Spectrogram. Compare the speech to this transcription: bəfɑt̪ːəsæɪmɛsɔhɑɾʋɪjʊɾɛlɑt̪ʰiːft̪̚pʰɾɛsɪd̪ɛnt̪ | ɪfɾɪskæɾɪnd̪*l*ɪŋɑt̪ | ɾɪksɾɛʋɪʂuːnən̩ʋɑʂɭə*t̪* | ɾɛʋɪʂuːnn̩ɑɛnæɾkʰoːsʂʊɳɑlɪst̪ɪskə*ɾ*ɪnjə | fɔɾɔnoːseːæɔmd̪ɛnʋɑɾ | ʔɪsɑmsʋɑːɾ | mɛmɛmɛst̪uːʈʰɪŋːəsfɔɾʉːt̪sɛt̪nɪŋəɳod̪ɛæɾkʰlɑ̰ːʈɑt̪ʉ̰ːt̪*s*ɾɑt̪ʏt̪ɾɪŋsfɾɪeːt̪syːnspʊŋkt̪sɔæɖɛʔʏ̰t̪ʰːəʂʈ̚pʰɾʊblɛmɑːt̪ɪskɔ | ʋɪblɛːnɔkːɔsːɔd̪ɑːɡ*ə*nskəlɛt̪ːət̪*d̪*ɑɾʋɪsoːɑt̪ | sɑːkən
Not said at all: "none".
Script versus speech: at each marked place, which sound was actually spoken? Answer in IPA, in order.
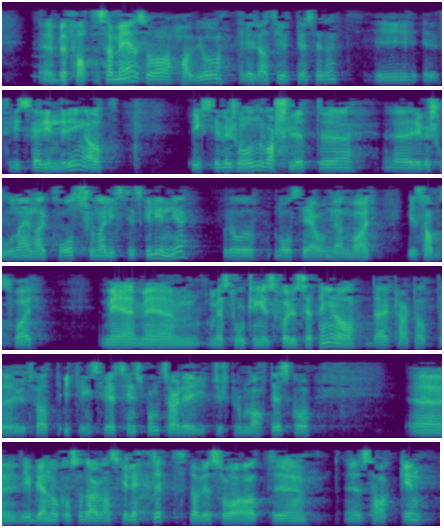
ɾ, t̪, l, f, ɑ, d̪

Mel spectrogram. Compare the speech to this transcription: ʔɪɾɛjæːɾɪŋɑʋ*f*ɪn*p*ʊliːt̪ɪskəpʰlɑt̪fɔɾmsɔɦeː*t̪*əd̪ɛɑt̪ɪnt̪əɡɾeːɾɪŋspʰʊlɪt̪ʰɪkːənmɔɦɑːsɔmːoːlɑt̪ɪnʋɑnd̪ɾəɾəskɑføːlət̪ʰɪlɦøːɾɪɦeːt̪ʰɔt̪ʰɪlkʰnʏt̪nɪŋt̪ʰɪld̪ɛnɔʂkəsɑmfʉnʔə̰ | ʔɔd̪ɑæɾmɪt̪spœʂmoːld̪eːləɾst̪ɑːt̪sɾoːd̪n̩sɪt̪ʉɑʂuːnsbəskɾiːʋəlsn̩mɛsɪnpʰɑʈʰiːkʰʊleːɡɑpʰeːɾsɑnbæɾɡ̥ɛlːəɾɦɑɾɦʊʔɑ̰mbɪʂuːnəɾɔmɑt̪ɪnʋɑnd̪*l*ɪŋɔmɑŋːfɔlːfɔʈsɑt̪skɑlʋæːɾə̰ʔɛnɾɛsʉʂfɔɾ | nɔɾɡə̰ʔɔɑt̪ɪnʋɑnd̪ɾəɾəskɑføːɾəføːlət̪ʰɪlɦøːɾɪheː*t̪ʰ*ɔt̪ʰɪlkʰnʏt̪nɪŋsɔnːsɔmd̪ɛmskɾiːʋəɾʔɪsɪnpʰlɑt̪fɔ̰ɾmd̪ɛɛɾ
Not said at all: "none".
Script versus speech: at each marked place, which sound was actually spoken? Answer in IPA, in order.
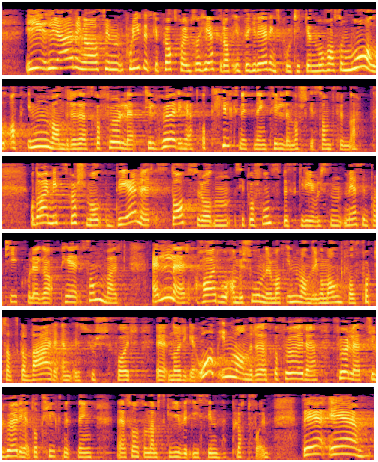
s, pʰ, t̪, ɾ, t̪

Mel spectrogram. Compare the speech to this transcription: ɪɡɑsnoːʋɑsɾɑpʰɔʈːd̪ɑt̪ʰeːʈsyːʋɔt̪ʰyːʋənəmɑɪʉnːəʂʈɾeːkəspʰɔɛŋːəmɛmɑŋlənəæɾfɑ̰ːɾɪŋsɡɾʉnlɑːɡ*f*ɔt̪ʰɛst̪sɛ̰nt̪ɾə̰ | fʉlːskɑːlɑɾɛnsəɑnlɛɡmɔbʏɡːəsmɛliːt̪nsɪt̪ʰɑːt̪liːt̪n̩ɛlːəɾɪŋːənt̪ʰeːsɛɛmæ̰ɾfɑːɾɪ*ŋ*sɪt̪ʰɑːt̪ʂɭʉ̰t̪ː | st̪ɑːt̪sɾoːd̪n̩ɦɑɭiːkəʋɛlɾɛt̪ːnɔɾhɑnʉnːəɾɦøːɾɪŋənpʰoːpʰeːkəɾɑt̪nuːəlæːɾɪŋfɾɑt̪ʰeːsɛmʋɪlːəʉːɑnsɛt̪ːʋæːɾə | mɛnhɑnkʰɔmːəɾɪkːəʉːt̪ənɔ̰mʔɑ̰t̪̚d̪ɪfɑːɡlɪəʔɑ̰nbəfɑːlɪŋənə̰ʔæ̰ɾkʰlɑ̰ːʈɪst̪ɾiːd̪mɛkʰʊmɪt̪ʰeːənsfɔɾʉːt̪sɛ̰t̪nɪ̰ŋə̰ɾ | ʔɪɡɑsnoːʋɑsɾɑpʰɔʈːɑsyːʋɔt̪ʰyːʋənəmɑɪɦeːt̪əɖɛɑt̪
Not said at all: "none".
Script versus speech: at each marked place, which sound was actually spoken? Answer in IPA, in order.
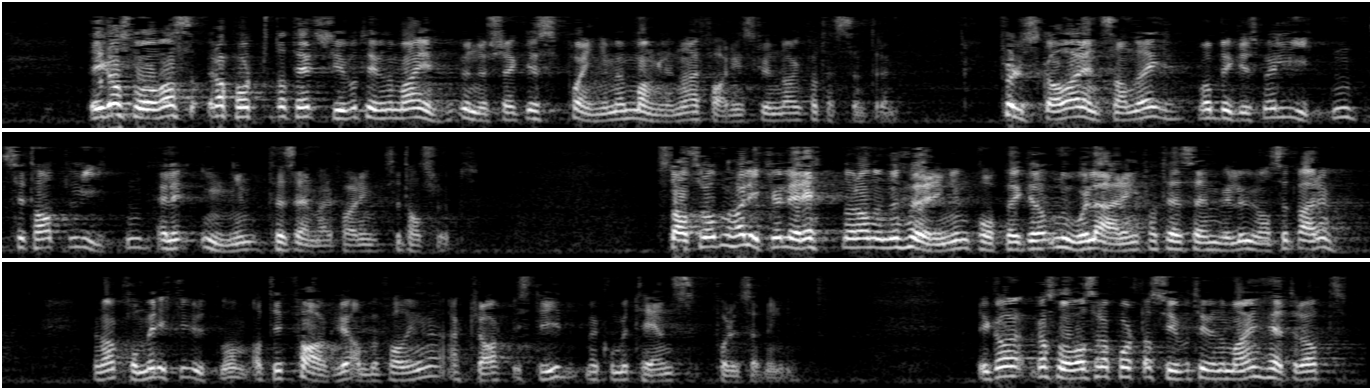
f, ŋ

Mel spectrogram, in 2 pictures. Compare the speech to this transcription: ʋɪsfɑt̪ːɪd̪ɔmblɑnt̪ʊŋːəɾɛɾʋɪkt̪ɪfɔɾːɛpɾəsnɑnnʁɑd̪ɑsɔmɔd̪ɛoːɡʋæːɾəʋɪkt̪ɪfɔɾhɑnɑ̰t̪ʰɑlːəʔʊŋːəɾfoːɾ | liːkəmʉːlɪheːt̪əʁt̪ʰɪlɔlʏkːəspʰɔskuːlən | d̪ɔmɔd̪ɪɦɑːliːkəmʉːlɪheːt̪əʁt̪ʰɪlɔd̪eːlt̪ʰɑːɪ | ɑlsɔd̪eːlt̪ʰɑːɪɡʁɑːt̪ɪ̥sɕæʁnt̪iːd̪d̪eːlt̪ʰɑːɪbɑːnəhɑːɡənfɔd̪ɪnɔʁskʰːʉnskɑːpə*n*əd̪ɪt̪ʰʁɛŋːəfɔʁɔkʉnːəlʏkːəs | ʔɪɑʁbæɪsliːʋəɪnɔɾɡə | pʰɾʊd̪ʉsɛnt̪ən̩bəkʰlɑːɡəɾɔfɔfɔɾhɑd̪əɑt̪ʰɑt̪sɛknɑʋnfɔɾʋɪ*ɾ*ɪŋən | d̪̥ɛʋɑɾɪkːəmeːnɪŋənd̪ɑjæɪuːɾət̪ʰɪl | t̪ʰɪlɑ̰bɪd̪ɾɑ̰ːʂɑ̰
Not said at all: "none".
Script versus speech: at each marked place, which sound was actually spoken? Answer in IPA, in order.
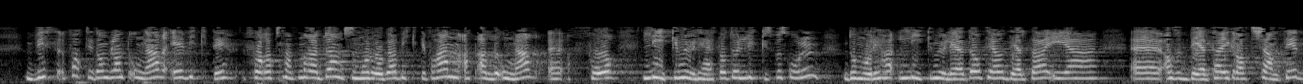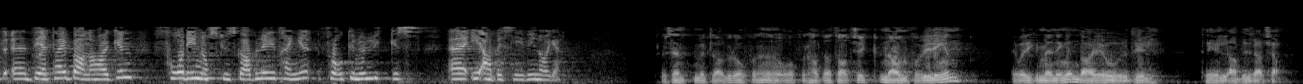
n, ɾ

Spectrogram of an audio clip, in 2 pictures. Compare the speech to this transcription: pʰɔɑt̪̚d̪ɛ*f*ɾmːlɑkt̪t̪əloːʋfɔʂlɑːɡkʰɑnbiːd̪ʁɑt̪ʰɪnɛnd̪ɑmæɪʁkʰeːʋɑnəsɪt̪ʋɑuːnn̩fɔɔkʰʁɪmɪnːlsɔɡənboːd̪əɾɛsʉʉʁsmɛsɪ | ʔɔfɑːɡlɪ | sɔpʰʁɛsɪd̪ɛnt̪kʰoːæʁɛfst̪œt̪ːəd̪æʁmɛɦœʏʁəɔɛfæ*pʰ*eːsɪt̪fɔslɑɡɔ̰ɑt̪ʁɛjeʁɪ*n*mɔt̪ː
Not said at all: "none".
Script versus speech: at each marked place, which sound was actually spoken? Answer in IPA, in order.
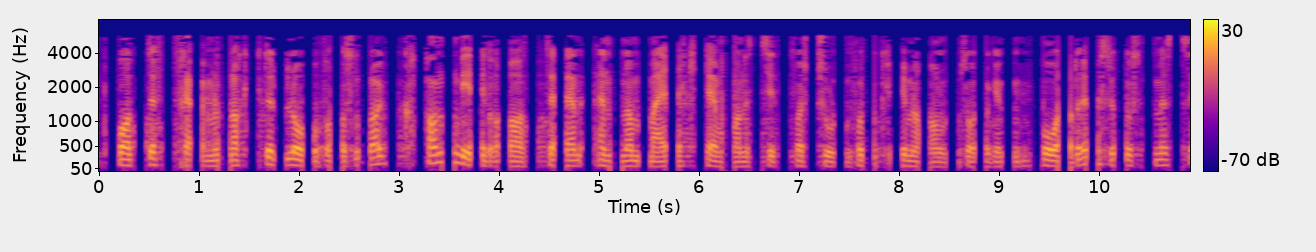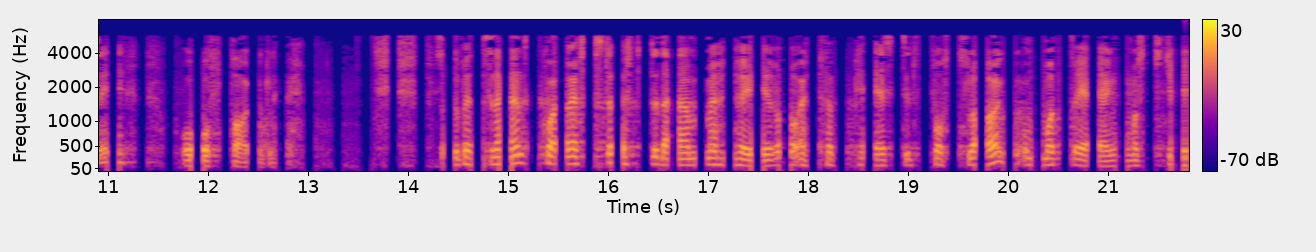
f, pʰ, ŋ

